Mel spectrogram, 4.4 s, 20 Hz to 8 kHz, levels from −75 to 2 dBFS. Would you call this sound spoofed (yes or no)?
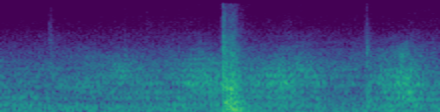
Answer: yes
